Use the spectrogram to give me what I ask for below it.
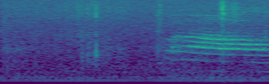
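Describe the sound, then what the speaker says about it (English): A house cat gives a single short meow near the end, faint and somewhat distant, over a quiet kitchen background. "that was my cat."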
